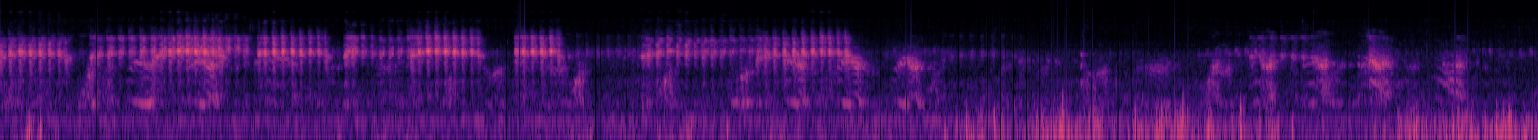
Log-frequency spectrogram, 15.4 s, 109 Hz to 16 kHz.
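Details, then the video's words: Pond frogs at night in chorus: loud pulsed, rasping croaks repeated in bursts about every second, fading later into softer scattered calls over low rumbling noise. "1 Stunde Froschkonzert. Frosch Geräusche quaken. Frösche Geräusche Konzert"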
